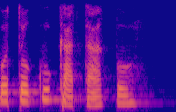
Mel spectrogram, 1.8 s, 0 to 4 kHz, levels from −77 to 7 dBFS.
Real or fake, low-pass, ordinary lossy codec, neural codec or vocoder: real; 3.6 kHz; AAC, 16 kbps; none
